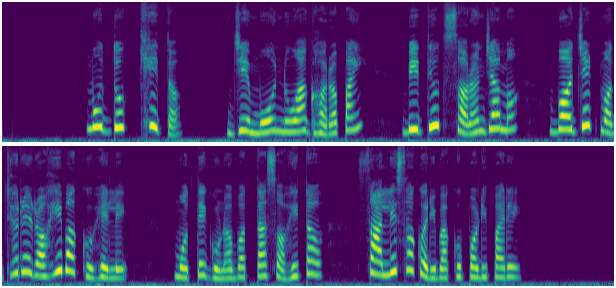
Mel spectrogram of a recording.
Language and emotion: Odia, sad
